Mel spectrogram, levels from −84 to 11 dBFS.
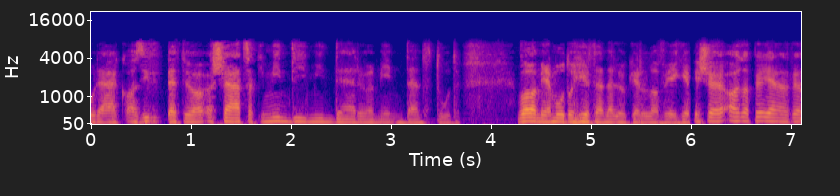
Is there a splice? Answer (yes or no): yes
